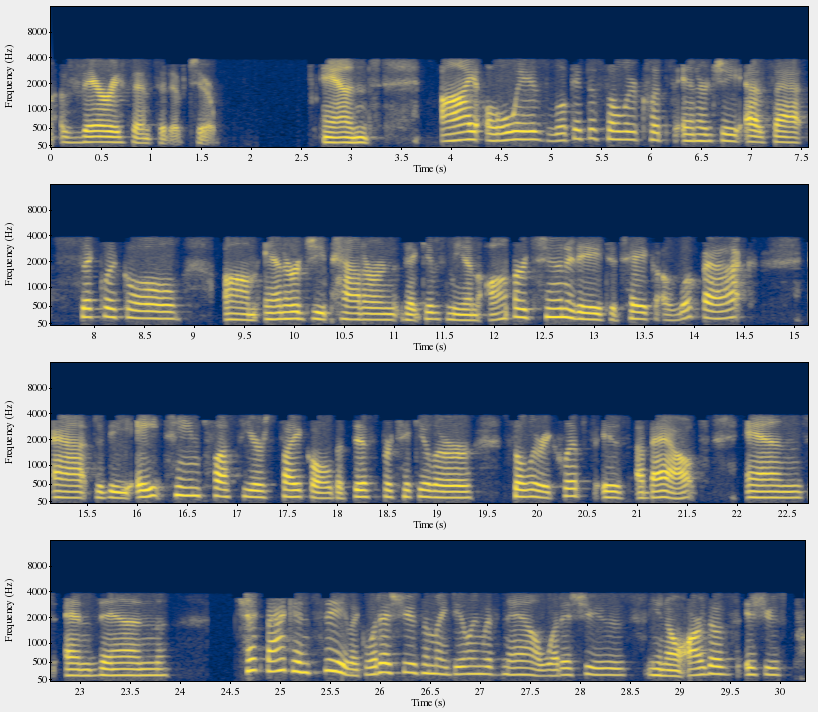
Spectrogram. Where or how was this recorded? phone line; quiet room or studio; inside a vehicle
phone line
